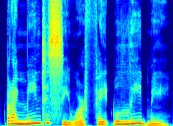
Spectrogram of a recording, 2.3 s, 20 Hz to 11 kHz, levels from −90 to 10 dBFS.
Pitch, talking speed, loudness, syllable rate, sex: 215 Hz, 260 wpm, -16 LUFS, 5.1 syllables/s, female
